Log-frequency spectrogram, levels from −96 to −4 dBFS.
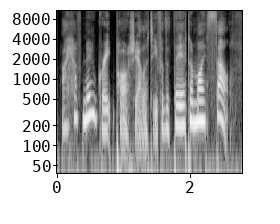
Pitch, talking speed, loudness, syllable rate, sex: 220 Hz, 195 wpm, -18 LUFS, 5.4 syllables/s, female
